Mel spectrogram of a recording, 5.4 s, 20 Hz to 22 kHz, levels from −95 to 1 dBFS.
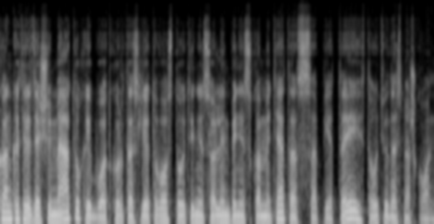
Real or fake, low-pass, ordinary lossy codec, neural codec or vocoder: real; 19.8 kHz; Opus, 16 kbps; none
